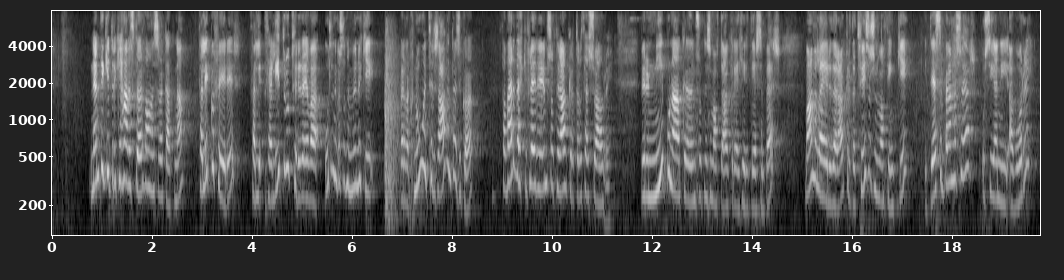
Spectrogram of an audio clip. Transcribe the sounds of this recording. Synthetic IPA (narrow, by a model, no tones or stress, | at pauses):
nɛmt̪ɪncɛːt̪ʏɾɛhcɪɦaːvɪst̪œɾðawɪnsɛɾakaknaθaðlɪkːʏɾ̥fɪɾɪɾ̥ | θaðθaðliːt̪ʏɾuːt̪fɪɾɪɾaðjɛvauːt̪lɛniŋkasat̪ʏmːʏːnʏɛhcɪ | vɛɾðakʰnuːɪnt̪ʰɪlɛsaːvɪnt̪aθɛsɪkœk̚n | θaðvɛɾðɪɛhcɪfleːjɾɪʏmsowkʰnɪɾavkɾɛjt̪aɾawθɛsːʏaːwɾɪvɪɾʏniːpunaavkɾɛjðɪʏmsowknɪsɛmawht̪ɪavkɾejðɪçɛːɾit̪ɛːsɛmpɛɾ̥ | vaːnalaːjɛɾʏθajɾavkɾejt̪at̪ʰvɪːsasʏːnʏmawθiɲcɪ | it̪ɛːsɛmpɛɾanːasvɛːɣaɾ̥ɔ̰ɣsiːðania̰ðvɔːɾɪ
